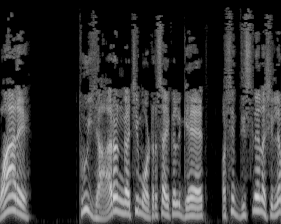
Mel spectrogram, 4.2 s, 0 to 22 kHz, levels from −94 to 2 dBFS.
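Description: From start to end the speech has a swirly, hollow, smeared quality with blurred consonant attacks and nothing above 18.9 kHz, likely generation loss from around ten re-encodes at about AAC-LC 64 kbit/s, each pass compounding artefacts on shifted frames, far murkier than one 64 kbit/s encode.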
